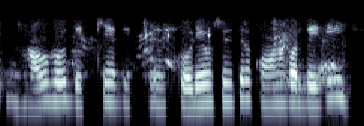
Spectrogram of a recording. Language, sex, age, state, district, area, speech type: Odia, female, 60+, Odisha, Jharsuguda, rural, conversation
